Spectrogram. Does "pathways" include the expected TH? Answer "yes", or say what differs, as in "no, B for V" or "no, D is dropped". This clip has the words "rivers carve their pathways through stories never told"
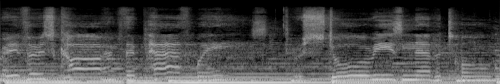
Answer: yes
